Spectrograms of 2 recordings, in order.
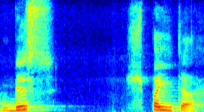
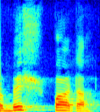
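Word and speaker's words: bis später: आर बिस स्पैटा बिसपटा अगर ये दो डॉट्स ना होते ए के ऊपर तो यह इस तरह प्रोनाउंस होता बिशपाटा तो ये बस यही डॉट डॉट्स का यही इफ़ेक्ट होता है और इसको अब हम इस तरह प्रोनाउंस करेंगे बेस स्पेटा सी यू लेटर को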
